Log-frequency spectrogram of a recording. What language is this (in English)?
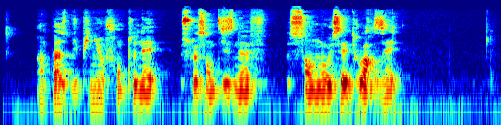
French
